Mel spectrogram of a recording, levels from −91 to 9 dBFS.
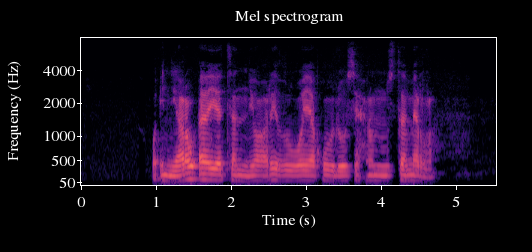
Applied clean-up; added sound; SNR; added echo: none; none; none; none.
